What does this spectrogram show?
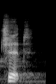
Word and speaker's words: chit: They call it chit, pronounced chit, pure consciousness, the fact of being aware prior to any particular content of awareness.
